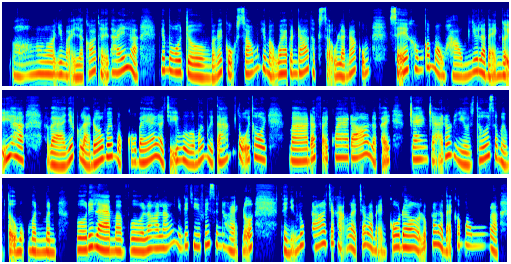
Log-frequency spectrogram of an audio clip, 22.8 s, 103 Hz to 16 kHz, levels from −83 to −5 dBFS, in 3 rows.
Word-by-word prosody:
Ờ, 200 0 -7 0.4
như 215 0 -1
vậy 195 -2 -3
là 180 - 0
có 235 +5 -1
thể - - -3
thấy 245 +5 +2
là 320 - +3 0.3
cái 275 - +2
môi 255 -3 +3
trường 185 -6 +2
và 170 - -1
cái 230 +5 +1
cuộc 215 -5 -1
sống 235 +6 -1
khi 295 - +1
mà 215 -7 0
qua 225 +1 +2
bên 230 -1 -1
đó 245 +5 +2
thực 235 -5 -8
sự - - -3
là 190 -2 +3
nó 235 +8 0
cũng 245 - -4 0.3
sẽ 260 +3 +3
không 285 -1 -5
có 330 - +4
màu 260 -11 0
hồng 190 -1 -4
như 240 +6 0
là 240 -4 +4
bạn 195 0 -1
nghĩ 265 +8 +3
ha. 290 -5 +3 0.3
Và 180 -3 +3
nhất 270 - +1
là 200 -8 +3
đối 210 +8 +5
với 300 +2 +5
một 305 - -3
cô 220 0 -5
bé 220 +5 +3
là 275 -7 +3
chỉ - - -2
vừa 230 -6 +1
mới 240 +8 -2
18 240 0 -1
tuổi 255 -4 +1
thôi, 275 -4 +3 0.3
mà 230 -1 +3
đã 280 - +3
phải - - -2
qua 285 -1 +1
đó 285 +5 +3
là 255 - 0
phải - - 0 0.3
trang 260 0 0
trải 235 +2 -3
rất 320 +1 +2
là 290 - -4
nhiều 195 -4 0
thứ 260 +5 +2
xong 305 -4 -3
rồi 200 -5 -1
tự - - +2
một 200 0 -1
mình 200 -2 -1
mình 195 -1 0 0.3
vừa 225 0 +3
đi 260 +1 +3
làm 215 -5 +6
mà 205 0 +1
vừa 205 -1 +1
lo 235 +3 +1
lắng 250 +7 -3
những 255 -4 -7
cái 275 - -2
chi 275 -3 -3
phí 295 +4 -2
sinh 300 -4 -7
hoạt 215 -6 -3
nữa. 255 - +1 0.5
Thì 210 - +2
những 200 +3 -5
lúc 290 +4 -2
đó 280 +5 +1
chắc 165 - -3
hẳn 240 - -4
là 240 -4 0
chắc 295 - -4
là 270 - +2
bạn 200 -4 -6
cô 260 - +3
đơn, 255 -1 +4
rồi 220 - 0
lúc - - -3
đó 315 - +2
là 280 - +2
bạn 210 - -3
có 285 - -4
mong 280 -2 -4 0.2
là 225 -6 0
240 Hz, 270 wpm, -22 LUFS, 205-275 Hz, 0.5 s, làm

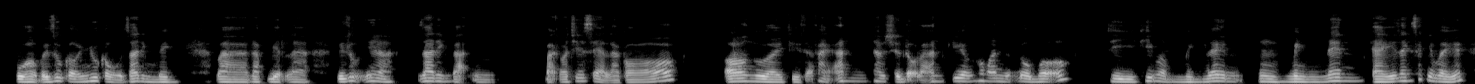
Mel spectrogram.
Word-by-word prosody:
phù 125 - +8
hợp 120 -1 +3
với 120 - +5
du 160 +6 0
cầu 130 -4 +2
nhu 140 +6 +2
cầu 130 -6 +1
của 105 - +1
gia 135 +2 +2
đình 125 -4 -4
mình. 115 -2 0 0.4
Và 115 -2 0
đặc 120 +1 -2
biệt 120 -1 +2
là 115 -1 -4 0.3
ví 130 - +6
dụ 175 +6 -1
như 145 - -2
là 125 -4 -1 0.2
gia 150 +2 +3
đình 140 -2 -4
bạn, 125 - -2
ừm, 110 -1 -9 0.5
bạn - - -1
có 115 - -1
chia 150 +6 -5
sẻ 140 -3 -1
là 95 +2 -2
có, 110 - +1 0.5
ơ, 140 +2 +5
người 125 -5 +4
thì 115 - -1
sẽ - - -3
phải - - -4
ăn 145 -1 -5
theo 150 -2 -3
chế 125 - 0
độ - - +2
là - - -2
ăn 135 -1 -5
kiêng, 145 -2 +1
không 165 -2 -5
ăn 140 -1 -1
những 135 - -6
đồ 135 -2 +4
mỡ 130 - +2 0.4
thì 125 -3 +3
khi 165 +4 0
mà 150 -3 -2
mình 115 0 -3
lên, 145 -1 +1 0.2
ừm, 130 -3 0
mình 120 -2 +2
nên 155 +1 -1
cái 125 +1 +4
danh 165 +1 -2
sách 230 +5 -9
như 180 - +1
vầy 130 -3 +3
á, 160 - +1
130 Hz, 245 wpm, -23 LUFS, 120-145 Hz, 0.5 s, phù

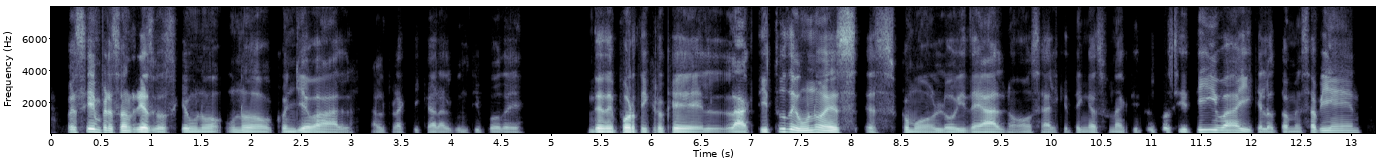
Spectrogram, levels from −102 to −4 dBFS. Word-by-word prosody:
Pues, - - -3
siempre 155 -7 +5
son 125 -1 +2
riesgos 95 -6 +4
que - - -4
uno, 100 +1 -4
uno 105 -4 -4
conlleva 95 -2 -2
al 80 +1 -12 0.2
al 90 -1 -17
practicar 90 +2 -14
algún 95 0 -15
tipo 100 0 -14
de 90 -2 -13 0.6
de 100 - +5
deporte. 95 +1 +4
Y - - -8
creo 100 +1 -5
que 95 -3 +1
la 95 +2 -1
actitud 110 - -2
de 165 -5 +6
uno 135 +3 +4
es 115 -3 +3
es 100 -1 -12
como 95 -5 -7
lo 90 +1 -5
ideal, 85 -2 -3
¿no? 80 +2 -17
O 100 - -13
sea, 90 -3 -13
el 85 +1 -12
que 95 - -20
tengas 100 +2 -11
una 100 -1 -11
actitud 90 +1 -16
positiva 145 +5 -2
y 110 -6 -2
que 95 - -9
lo 90 0 -7
tomes 95 +3 -11
a - - 0
bien, 130 +1 -6
95 Hz, 195 wpm, -23 LUFS, 90-110 Hz, 0.6 s, de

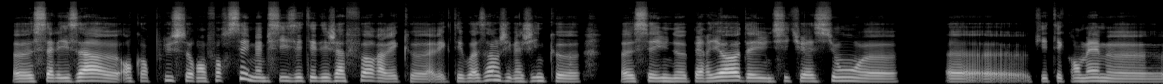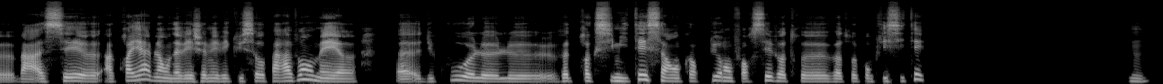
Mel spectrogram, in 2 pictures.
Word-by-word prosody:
heu, 140 +2 +1
ça 155 +2 +4
les 150 +1 +1
a, 170 -1 +6
heu, - - -5
encore 150 +1 -4
plus 185 +4 0
renforcés, 170 - 0
même 160 -4 -2
s'ils 165 0 0
étaient 165 0 -1
déjà 160 +1 +1
forts 175 +3 -1
avec, 135 -1 -2
heu, 125 -2 -3
avec 125 - -4
tes 150 - -5
voisins. 155 +8 0
J'imagine 160 0 -2
que, 140 -3 -3 0.4
heu, 140 +1 +2
c'est 150 +1 +3
une 145 -1 -1
période 165 +6 +4
et 150 -1 +1
une 145 -1 -5
situation, 155 +2 -1
heu, 130 -1 -1 0.5
heu, 475 - -4
qui - - -6
était 145 +2 -5
quand 150 +2 -4
même, 155 +1 +1
heu, 130 -2 -4
bah, 130 -2 +1
assez, 160 +4 +4
heu, 140 -1 -2
incroyables, 180 - +1
hein. 165 - +2
On 150 - -2
n'avait 140 0 +1
jamais 145 +1 0
vécu 145 +1 -6
ça 155 +2 +4
auparavant. 160 +10 +1
Mais, 145 -4 +5
heu, 135 -1 -3 0.4
heu, 125 +2 -2
du 135 +1 -12
coup, 200 +4 -3
le 140 -3 0
le 135 -1 -5
votre 155 -2 -3
proximité, 160 +4 +3
ça 180 -4 +7
a - - +2
encore 145 0 -3
plus 190 - -4
renforcé 155 +3 0
votre, 150 -3 -4
heu, 140 0 -3
votre 135 +1 -4
complicité. 145 - -2 2.0
Mmh. 145 0 -12
150 Hz, 165 wpm, -24 LUFS, 140-165 Hz, 2.0 s, ça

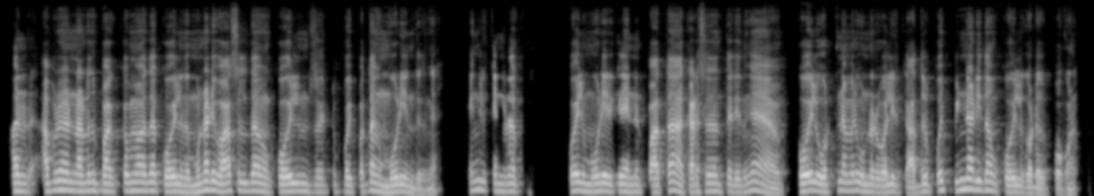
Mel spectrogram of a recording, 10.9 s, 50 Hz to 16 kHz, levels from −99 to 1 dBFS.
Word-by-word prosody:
An 150 -1 +2 0.2
அப்புறம் 165 +2 +2
நடந்து 150 0 +1
பக்கமா 155 +2 0
தான் 155 0 +1
கோவில் 140 0 +4
இருந்தது. 130 -1 -1
முன்னாடி 170 +2 +4
வாசல்ல 150 +1 +1
தான் 150 -3 +2
கோவில்னு 140 0 +1
சொல்ட்டு 130 +1 -8
போய் 130 -1 -2
பார்த்தா, 130 +5 +1
அங்க 130 -4 -1
மூடியிருந்ததுங்க. 105 -9 -1 0.3
எங்களுக்கு 165 -3 -3
என்னடா 145 0 0 0.5
கோவில் 155 -1 +2
மூடியிருக்குதே 145 -1 +2
என்னனு 130 -1 -5
பார்த்தா 130 +5 +2 0.2
கடைசியில 135 +4 +2
தான் 140 -1 -8
தெரியுதுங்க. 135 +5 -2 0.4
கோவில் 150 0 +5
ஒட்ன 160 +4 -2
மாரி 160 -1 0
இன்னொரு 135 -3 -1
வழி 135 - +1
இருக்கு. 110 -4 -2
அதுல 140 +5 -2
போய் 165 +1 -2
பின்னாடி 180 +1 +3
தான் 155 -4 -2
கோவிலுக்குள்ள 120 -5 0 0.2
போகணும். 95 -1 -5
145 Hz, 205 wpm, -24 LUFS, 130-155 Hz, 0.5 s, கோவில்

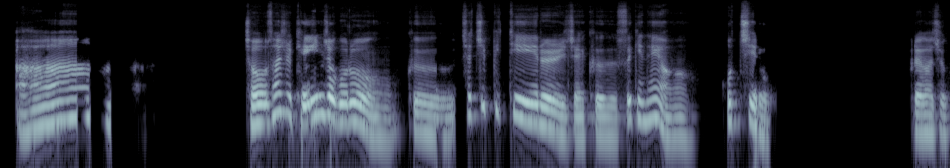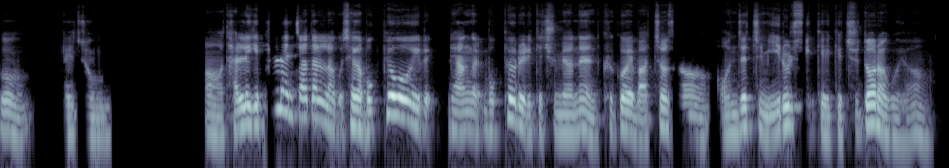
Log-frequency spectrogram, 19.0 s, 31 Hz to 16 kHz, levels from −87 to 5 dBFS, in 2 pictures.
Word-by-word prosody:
아. 155 +11 0 1.7
저 160 +1 +4
사실 235 +3 -1
개인적으로 165 - +1
그 105 -4 -5
ChatGPT를 200 - 0
이제 100 0 -4
그 105 -1 -4
쓰긴 185 - -4
해요, 100 - -5 0.2
코치로. 165 - -2 1.4
그래 115 - -1
가지고 110 -2 -5 0.3
네 110 - -6
좀 100 -2 -10 1.0
어 105 -3 -4
달리기 150 +8 +2
플랜 275 -4 +1
짜 210 -2 +2
달라고 180 -10 +1
제가 145 -4 +4
목표 190 - +8
이렇 145 - -1 0.2
량을 125 -1 -2
목표를 125 +10 +2
이렇게 110 - -6
주면은 115 -2 -2
그거에 - - +2
맞춰서 110 +7 -1 0.4
언제쯤 115 +1 -2
이룰 135 +7 +2
수 150 - -6
있게 110 0 -6
이렇게 105 +1 -6
주더라고요. 105 - 0
130 Hz, 265 characters per minute, -24 LUFS, 105-170 Hz, 1.7 s, 목표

